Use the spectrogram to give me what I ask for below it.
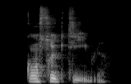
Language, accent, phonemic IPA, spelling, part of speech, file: French, France, /kɔ̃s.tʁyk.tibl/, constructible, adjective, LL-Q150 (fra)-constructible.wav
- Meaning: 1. constructible, buildable 2. where new buildings are allowed to be built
